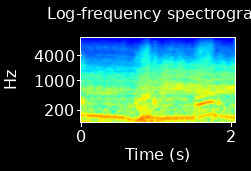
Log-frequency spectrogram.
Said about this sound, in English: And there's Button locking up.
